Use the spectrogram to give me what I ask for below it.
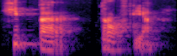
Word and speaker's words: hypertrophia: Amylum, butyrum, hypoglossus, hypertrophia, so not hyper, hypertrophia, myopia, pyometra, pyrexia, myocardium, amygdalus, myologia, glycerinum, cytologia, monocytus, myotonia, pylorus, pyemia, cytolysis, erythrocyte, and so on.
